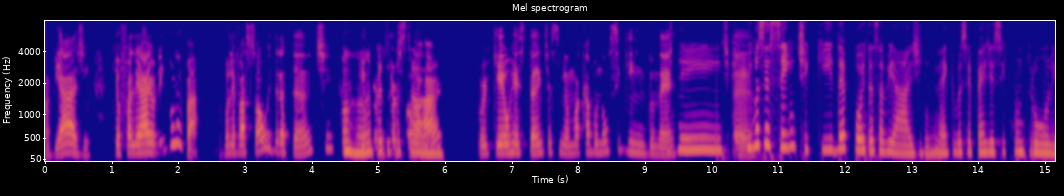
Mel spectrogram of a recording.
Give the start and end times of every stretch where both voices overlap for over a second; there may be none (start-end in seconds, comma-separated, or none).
4.4-5.9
